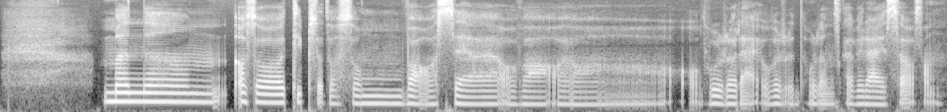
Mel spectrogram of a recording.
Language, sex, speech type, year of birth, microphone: Norwegian, female, spontaneous, 1986, Sennheiser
